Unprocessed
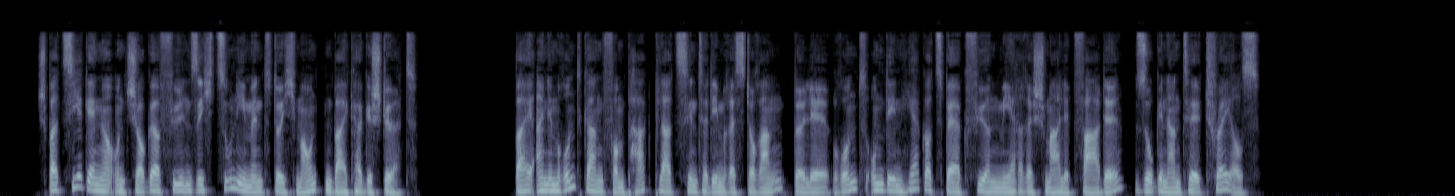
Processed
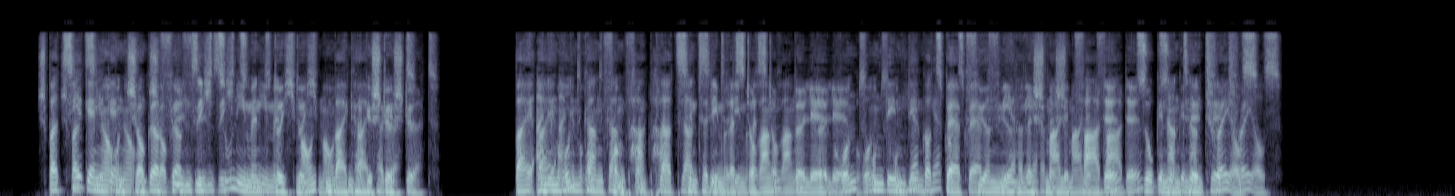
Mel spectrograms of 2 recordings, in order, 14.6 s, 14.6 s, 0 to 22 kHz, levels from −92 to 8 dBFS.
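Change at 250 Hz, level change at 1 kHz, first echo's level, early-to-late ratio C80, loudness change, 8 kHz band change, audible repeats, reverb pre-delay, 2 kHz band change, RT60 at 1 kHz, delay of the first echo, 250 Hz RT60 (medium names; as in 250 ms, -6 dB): +8.5 dB, +9.0 dB, -4.0 dB, no reverb, +9.0 dB, +11.0 dB, 1, no reverb, +9.5 dB, no reverb, 221 ms, no reverb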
